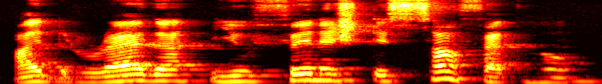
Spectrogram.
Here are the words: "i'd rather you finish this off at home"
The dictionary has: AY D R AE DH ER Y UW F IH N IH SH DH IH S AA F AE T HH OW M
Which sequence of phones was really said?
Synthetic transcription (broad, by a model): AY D R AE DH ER Y UW F IH N IH SH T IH S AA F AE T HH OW M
